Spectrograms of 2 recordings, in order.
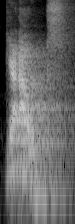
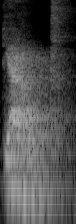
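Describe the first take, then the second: First: It is said sharply and forcefully. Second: It is said in a plain, flat way. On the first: "बोलने में खड़ाक" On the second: "लिखने में आएगा"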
